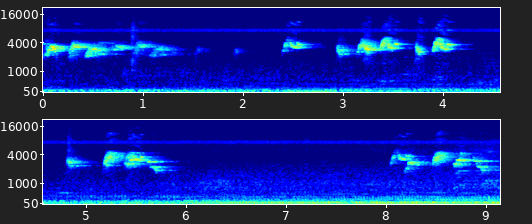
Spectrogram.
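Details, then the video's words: Red-whiskered bulbul kept for two years, singing clear, bright whistled phrases in quick bursts, several short sharp notes repeated at uneven intervals with brief gaps between; low background hum throughout. "Merbah Jambul Kesayangan Hamba"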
